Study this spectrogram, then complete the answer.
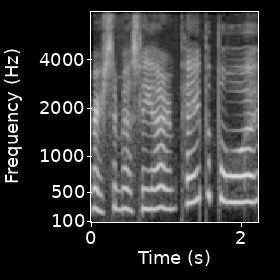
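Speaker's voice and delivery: shrill, very high cartoon old-man voice. Saying they almost sounded like him, doing a Family Guy old man voice. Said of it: "the old man from um Family Guy".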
